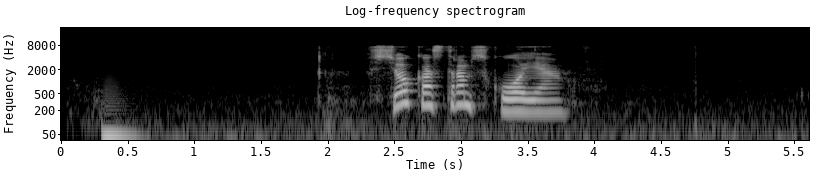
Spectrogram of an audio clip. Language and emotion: Russian, neutral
